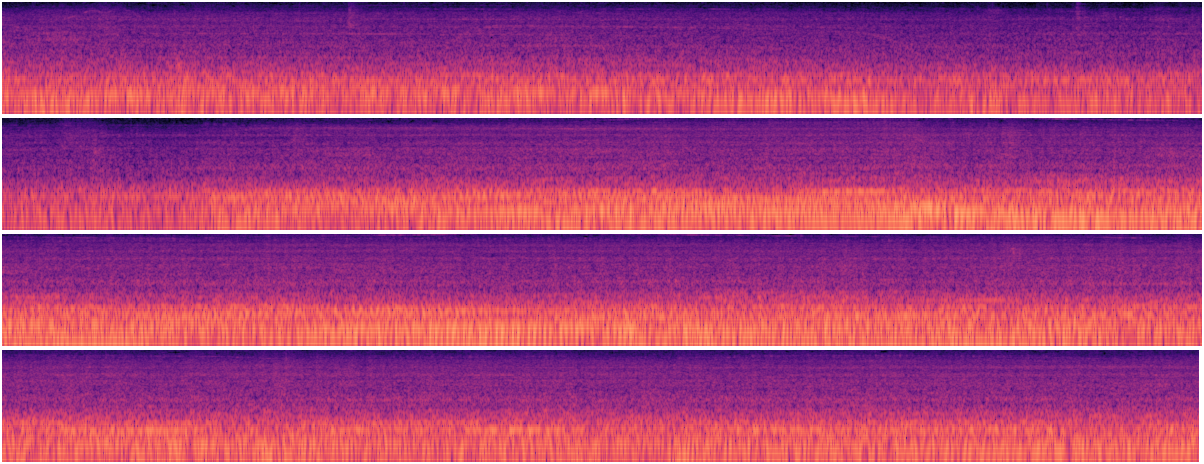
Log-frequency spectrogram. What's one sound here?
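A bus engine rumbles steadily while the bus drives along.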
